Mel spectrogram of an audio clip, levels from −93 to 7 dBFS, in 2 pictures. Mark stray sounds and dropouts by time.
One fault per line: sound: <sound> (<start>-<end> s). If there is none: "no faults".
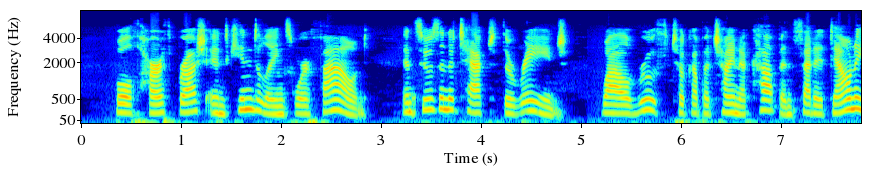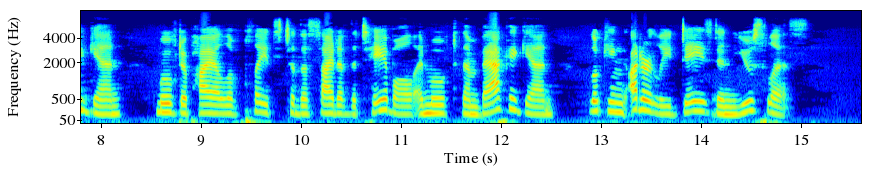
no faults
